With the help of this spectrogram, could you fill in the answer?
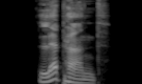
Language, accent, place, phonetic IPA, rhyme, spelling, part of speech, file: German, Germany, Berlin, [ˈlɛpɐnt], -ɛpɐnt, läppernd, verb, De-läppernd.ogg
- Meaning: present participle of läppern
